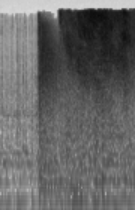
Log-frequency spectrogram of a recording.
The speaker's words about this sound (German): Ihr hört den Donner.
